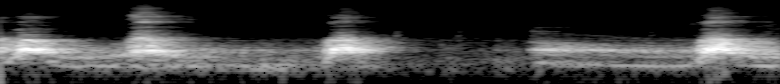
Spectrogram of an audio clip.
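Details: A dog in a household with many dogs barks during a live chat; four loud, harsh barks spaced roughly a second apart, with a brief silence before the last one.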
